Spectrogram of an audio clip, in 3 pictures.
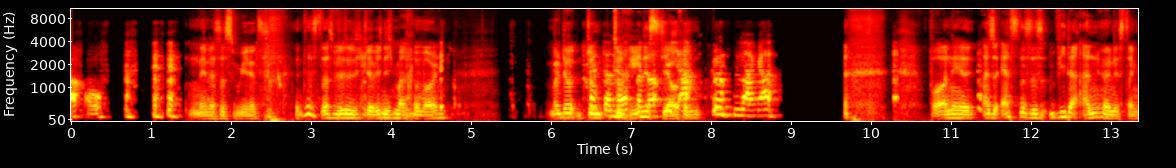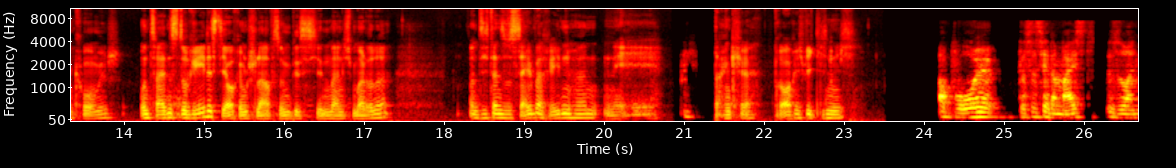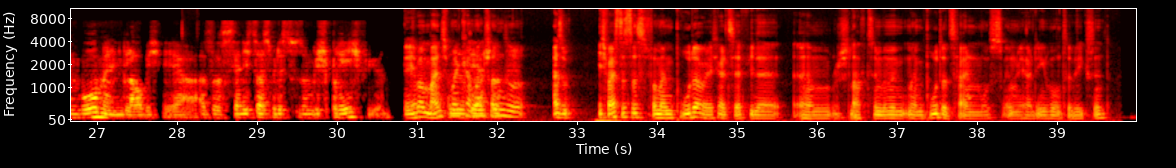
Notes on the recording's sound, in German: Durch technische Schwierigkeiten geprägt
